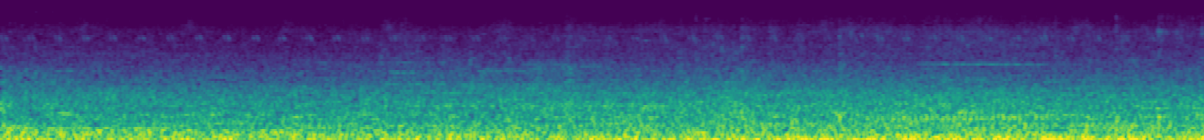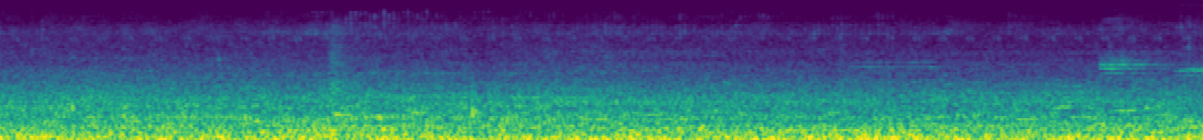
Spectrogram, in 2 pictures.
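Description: Steady outdoor din dominated by a low rumble of road traffic, mixed with background crowd chatter.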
